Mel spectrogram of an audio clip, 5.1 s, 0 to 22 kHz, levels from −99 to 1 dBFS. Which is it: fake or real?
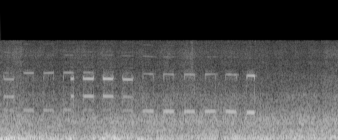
real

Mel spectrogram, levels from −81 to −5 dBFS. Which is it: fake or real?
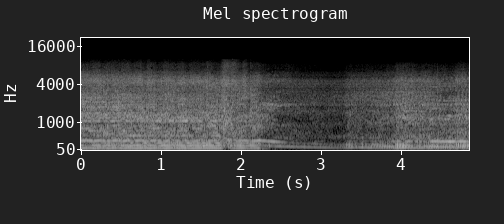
fake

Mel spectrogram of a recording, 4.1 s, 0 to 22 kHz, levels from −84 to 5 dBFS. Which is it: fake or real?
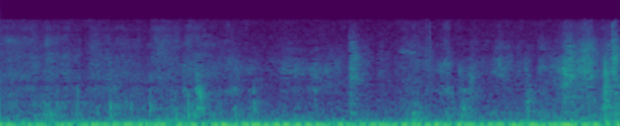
real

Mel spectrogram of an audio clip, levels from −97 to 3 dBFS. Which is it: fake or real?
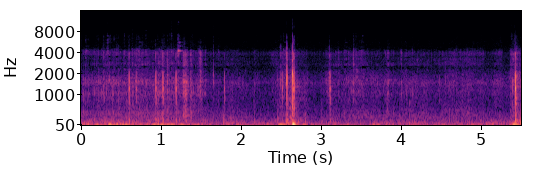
real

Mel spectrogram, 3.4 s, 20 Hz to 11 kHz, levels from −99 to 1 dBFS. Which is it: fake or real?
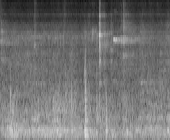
fake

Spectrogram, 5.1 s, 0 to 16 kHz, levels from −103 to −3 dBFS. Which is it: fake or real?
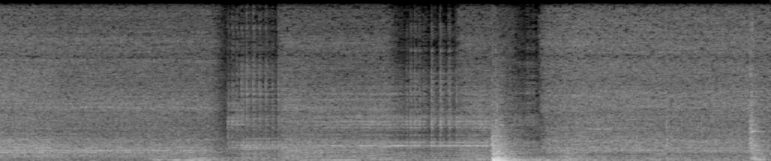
real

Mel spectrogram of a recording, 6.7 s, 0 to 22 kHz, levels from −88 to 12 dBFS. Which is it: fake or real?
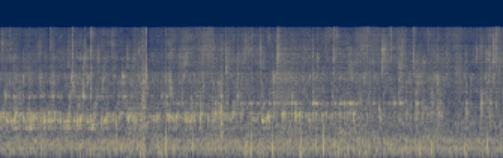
fake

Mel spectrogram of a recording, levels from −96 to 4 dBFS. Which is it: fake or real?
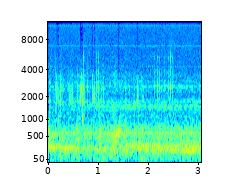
real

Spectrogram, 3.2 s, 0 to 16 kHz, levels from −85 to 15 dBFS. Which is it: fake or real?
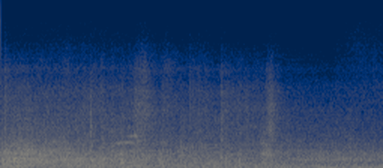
fake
